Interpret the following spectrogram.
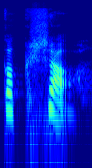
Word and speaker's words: कक्षा: इस छ के साथ जो ये है, ये इसको हम बोलते हैं कक्षा।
